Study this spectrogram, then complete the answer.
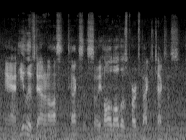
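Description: Noticeable background noise sits behind a man whose sound is dry, with no echo. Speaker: vintage truck channel host. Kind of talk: casual vlog chat. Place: car. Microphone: phone near.

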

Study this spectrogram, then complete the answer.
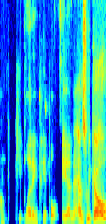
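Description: Against a quiet background, the speaker moves at a moderate pace with very wide pitch swings. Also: woman. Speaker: webinar host. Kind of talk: webinar introduction. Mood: friendly, upbeat. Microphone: video call.

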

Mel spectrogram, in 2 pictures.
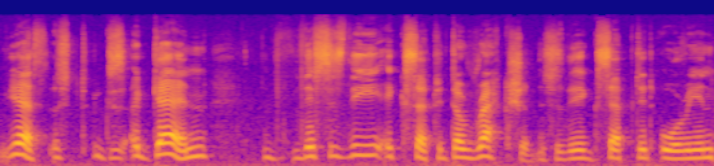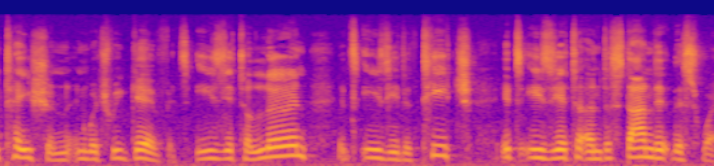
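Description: In a Welsh accent, a man speaks at a moderate pace with a fairly high pitch and ordinary pitch variation. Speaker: video creator rebutting flat earth claims. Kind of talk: casual video rant and rebuttal.

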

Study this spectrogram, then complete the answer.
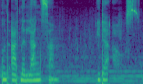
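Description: Over music in the background, a woman with a fairly high pitch speaks at a very slow pace in a calm, soothing tone with fairly even intonation. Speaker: audiobook narrator / hypnosis reader. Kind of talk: hypnotic guided relaxation, sleep dream journey. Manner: slow, calm, soothing.

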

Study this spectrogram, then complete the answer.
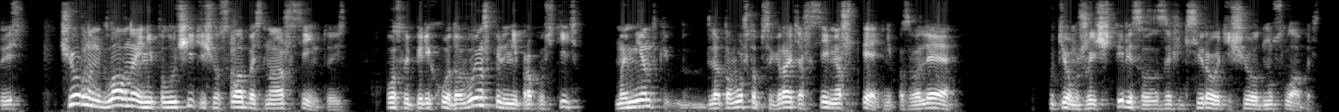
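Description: The man keeps a moderate pace. He leaves long, frequent pauses. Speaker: chess grandmaster commentator. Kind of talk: commentary. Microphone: webcam.

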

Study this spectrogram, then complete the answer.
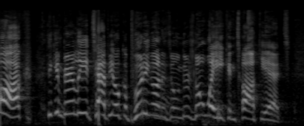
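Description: In a put-on character voice, the speaker goes fast with lively intonation and a bright, sharp tone.

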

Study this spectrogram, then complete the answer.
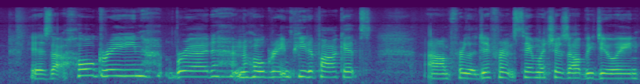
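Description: A woman speaks at a fairly high pitch. Her pace is fairly slow. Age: 40s. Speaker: homestead gardening vlogger. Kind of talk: casual chat; tutorial. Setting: living room. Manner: hesitant, many filler words.

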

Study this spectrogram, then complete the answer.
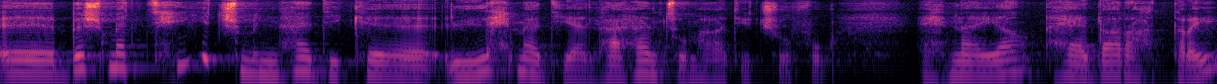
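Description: A woman speaks in an eastern Moroccan accent at a fairly slow pace, her tone dark and mellow. She is somewhat breathy, with lively intonation. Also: fairly low pitch for a woman. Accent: eastern Moroccan Arabic (Oujda). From eastern Morocco, Oujda; Morocco. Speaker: cooking channel host. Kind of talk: cooking tutorial. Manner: casual, chatty. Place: home room. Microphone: phone near.

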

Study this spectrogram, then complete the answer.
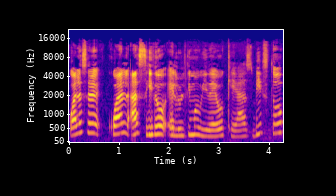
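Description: Speaking at a very slow pace is a woman. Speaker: beauty youtuber. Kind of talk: casual chat while doing makeup. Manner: monotone. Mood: relaxed, chatty. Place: home room.

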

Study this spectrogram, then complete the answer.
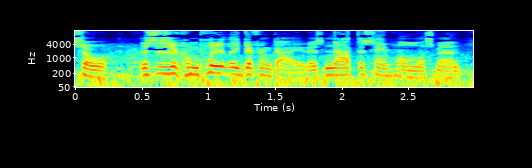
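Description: A man at a very fast pace, in a dry sound with no echo over noticeable background noise. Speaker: vlogger. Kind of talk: casual vlog chat. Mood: joking, playful. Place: street. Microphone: phone near.

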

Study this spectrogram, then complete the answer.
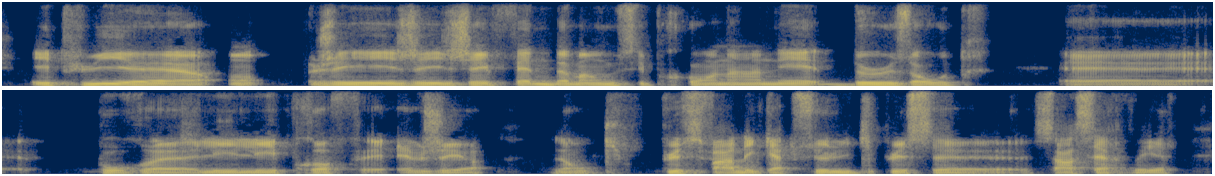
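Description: Very slow and fairly low-pitched, a man speaks with long, frequent pauses. His intonation stays fairly even. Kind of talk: online meeting discussion.

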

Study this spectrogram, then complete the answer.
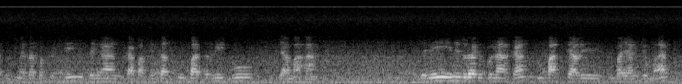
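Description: A man speaks at a moderate pace with monotone, flat intonation. Noticeable background noise runs underneath. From Indonesia. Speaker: project manager briefing university leaders. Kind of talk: institutional site briefing, like 1980s film narration. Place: bus.

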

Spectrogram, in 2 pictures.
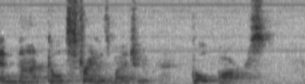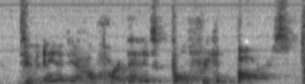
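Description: Music in the background, with audible room echo. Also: man. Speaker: interview candidate. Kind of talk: acted interview answer. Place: meeting room. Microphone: camera far.

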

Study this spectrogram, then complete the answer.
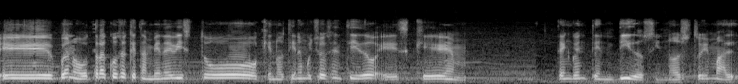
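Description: Over music in the background, a man talks at a fairly slow pace with a fairly high pitch. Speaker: gaming YouTuber. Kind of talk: casual gameplay commentary. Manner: hesitant, improvised.

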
